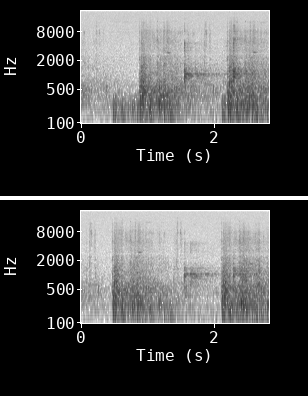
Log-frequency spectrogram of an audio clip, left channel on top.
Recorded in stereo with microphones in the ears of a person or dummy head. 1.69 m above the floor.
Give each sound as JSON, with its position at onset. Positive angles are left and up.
{"t": 1.5, "sound": "a running tap", "side_deg": 70, "distance_m": 3.5}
